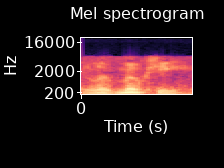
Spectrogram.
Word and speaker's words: Lamucci: The Universal Hotel was where my grandfather, my step-grandfather, Amadeo Lamucci, actually Lamucci is how you say it, Amadeo Lamucci, he was the chef there.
